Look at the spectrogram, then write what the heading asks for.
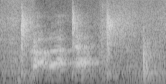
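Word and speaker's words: قرأ: Qara'a. It's the same as the one we gave before, it with Hamza on Alif. See? That's just Hamza on Alif. And Alif is pronounced A. Qara'a. See? Qara'a.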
